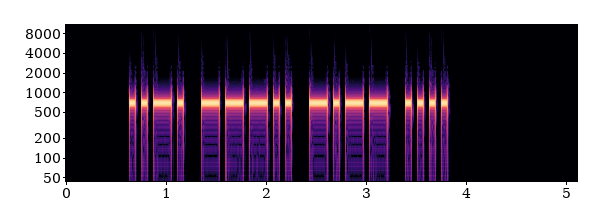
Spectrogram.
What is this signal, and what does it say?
Morse code, heard as a keyed tone, about 21 wpm, 700 Hz. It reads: F8YH
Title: DXCC-100 Call Signs - 4 Characters - Repeated 3x - 20wpm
